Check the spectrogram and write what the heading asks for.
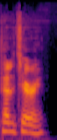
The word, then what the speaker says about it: Panettiere: So Hayden Panettiere, how about I pronounce it right? Panettiere.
